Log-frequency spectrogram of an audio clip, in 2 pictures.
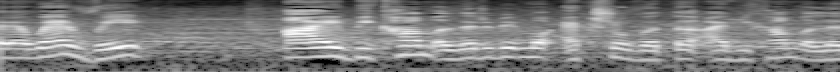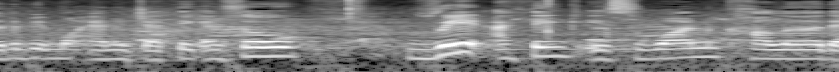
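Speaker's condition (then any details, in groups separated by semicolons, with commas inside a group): No condition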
